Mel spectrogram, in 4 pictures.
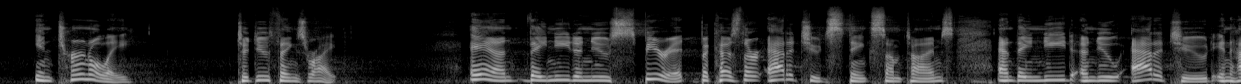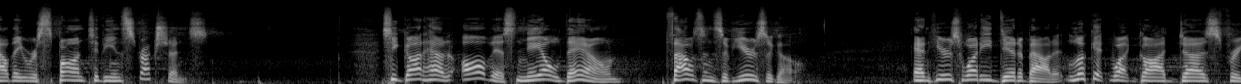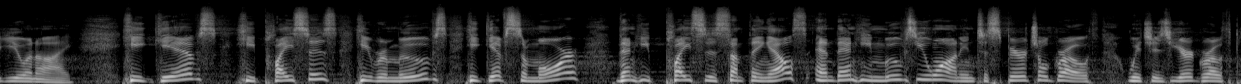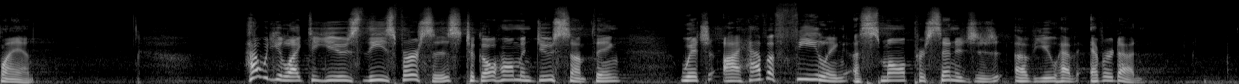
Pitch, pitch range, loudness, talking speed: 175 Hz, 150-200 Hz, -24 LUFS, 135 wpm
